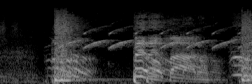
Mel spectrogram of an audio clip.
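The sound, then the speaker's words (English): A bank alarm goes off in a movie trailer: three loud bursts, each with sliding, falling tones, over a dense and fairly quiet soundtrack mix. “the alarm's going off at the bank.”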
